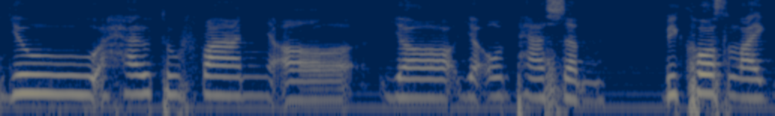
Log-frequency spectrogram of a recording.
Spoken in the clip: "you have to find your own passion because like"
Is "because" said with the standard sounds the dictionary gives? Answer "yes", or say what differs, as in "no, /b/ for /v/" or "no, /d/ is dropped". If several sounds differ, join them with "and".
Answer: no, /s/ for /z/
